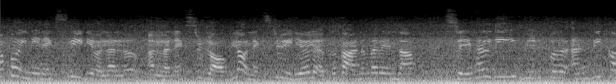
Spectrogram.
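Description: A woman talking over the steady low hum of a bus cabin.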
